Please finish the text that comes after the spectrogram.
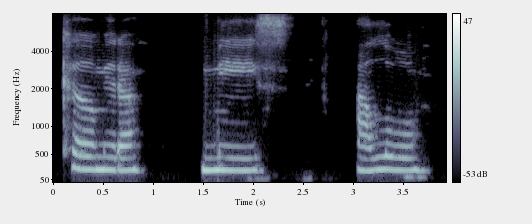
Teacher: as vogais, elas são pronunciadas com a boca quase fechada, ou seja, com um tom mais fraco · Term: som é fechado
